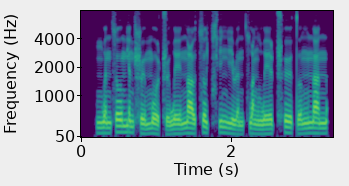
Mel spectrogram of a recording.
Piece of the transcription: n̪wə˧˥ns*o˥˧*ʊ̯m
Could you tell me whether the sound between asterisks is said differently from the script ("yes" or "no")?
yes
